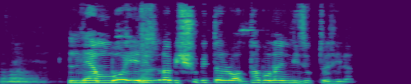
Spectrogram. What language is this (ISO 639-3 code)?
ben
